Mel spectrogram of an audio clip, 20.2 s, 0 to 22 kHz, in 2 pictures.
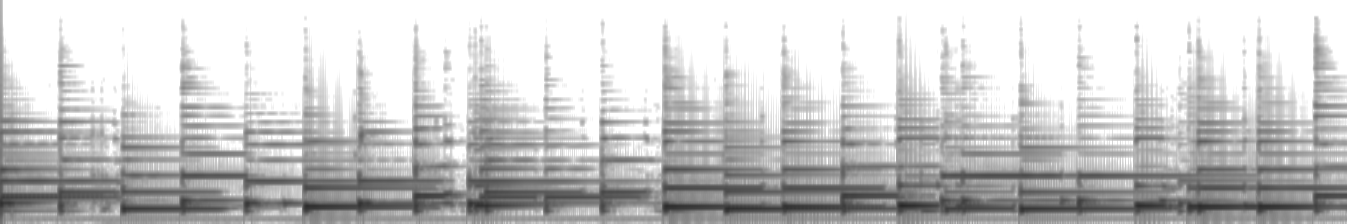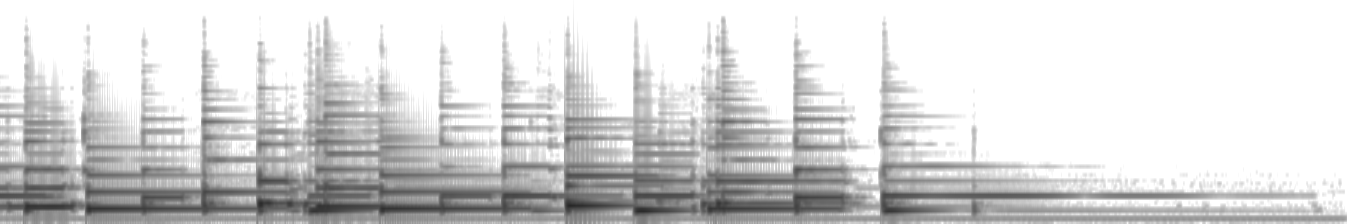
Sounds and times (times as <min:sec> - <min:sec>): Music: 0:00.0 - 0:19.9.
